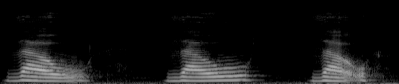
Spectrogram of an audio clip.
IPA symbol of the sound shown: ðoʊ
